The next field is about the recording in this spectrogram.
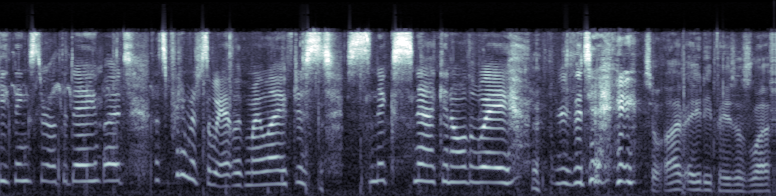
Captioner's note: laughs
